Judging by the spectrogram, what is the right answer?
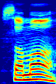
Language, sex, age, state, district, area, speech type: Punjabi, male, 18-30, Punjab, Pathankot, rural, read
